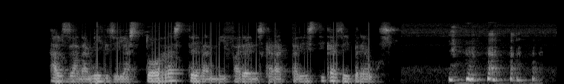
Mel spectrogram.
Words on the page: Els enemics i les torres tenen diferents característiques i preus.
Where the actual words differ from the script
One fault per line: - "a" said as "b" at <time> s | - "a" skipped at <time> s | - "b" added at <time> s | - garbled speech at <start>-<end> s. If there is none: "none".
none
